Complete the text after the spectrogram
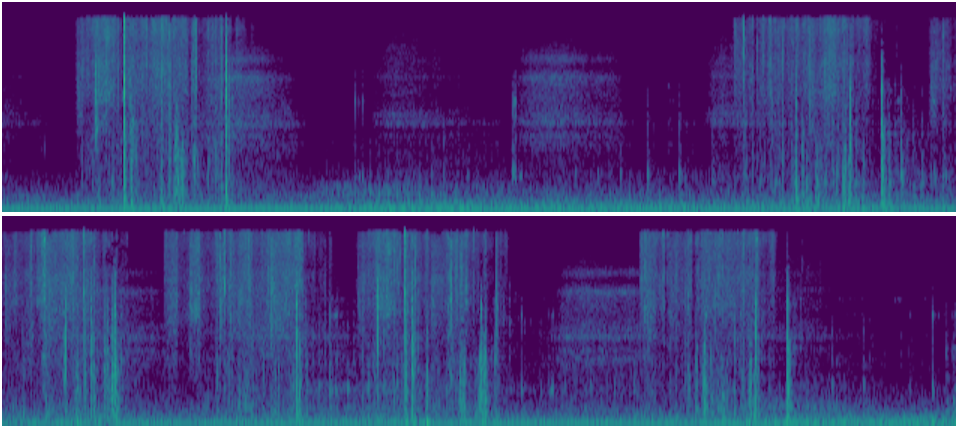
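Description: Paper rustles and crinkles as a map is handled and turned.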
